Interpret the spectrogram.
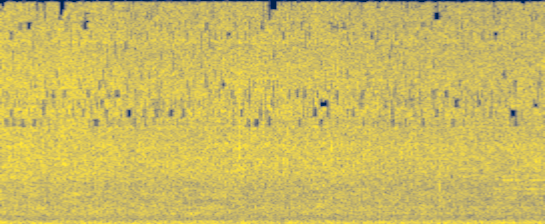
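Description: Heavy rain pouring steadily onto a flooded street, over the low rumble of a Ford Figo car driving slowly through the floodwater.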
